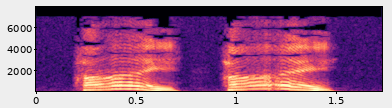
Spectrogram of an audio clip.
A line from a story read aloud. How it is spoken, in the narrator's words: Bijah's cried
